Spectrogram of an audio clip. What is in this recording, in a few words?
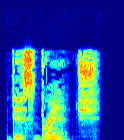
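"disbranch", British English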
